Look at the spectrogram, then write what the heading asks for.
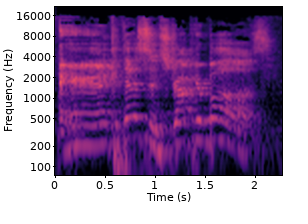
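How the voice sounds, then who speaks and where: A man's voice: high voice, lively intonation, slow pace, fairly bright tone, full character voice. A man playing an earnest assistant game coordinator in a radio play, doing sports-style commentary. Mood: earnest commentating. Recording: distant, echoey room with faint noise.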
